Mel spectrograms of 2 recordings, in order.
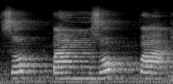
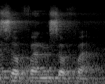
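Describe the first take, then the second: First: The lips close fully, making a stopped sound. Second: Air is blown out softly between lips and teeth. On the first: The speaker calls it wrong. "Ya ini nempel bibirnya, jangan ditempelin ya" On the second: The speaker calls it right. "Keluarkan anginnya, hembuskan"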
